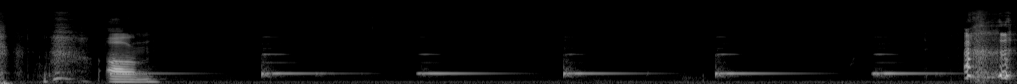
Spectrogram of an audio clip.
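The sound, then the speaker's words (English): A bell tolls five times at a steady, unhurried pace, each mid-pitched strike ringing out and lingering before the next. Brief voices come just before the first toll and after the last. “They heard we were filming today, so they wanted to send out an extra long bell.”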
